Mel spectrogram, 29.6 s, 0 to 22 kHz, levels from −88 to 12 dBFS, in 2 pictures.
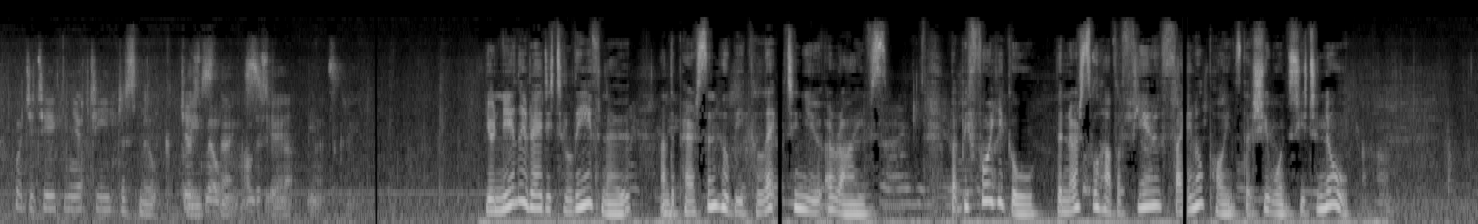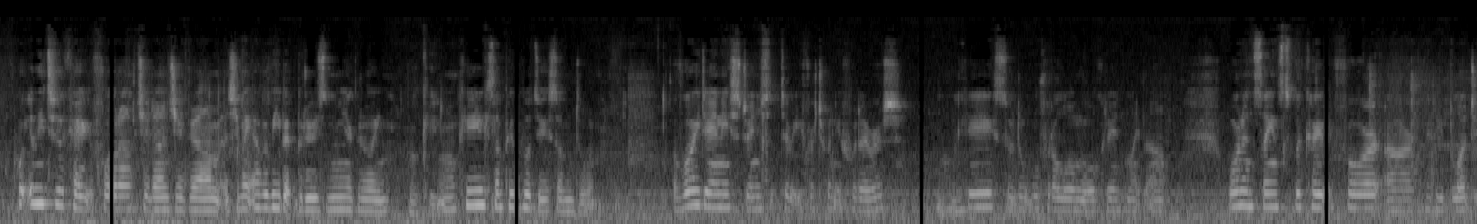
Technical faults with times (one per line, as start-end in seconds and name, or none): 3.75-3.78 gap at a join of encoded pieces
7.78-7.82 gap at a join of encoded pieces
11.82-11.87 gap at a join of encoded pieces
15.87-15.92 gap at a join of encoded pieces
19.92-19.97 gap at a join of encoded pieces
23.97-24.02 gap at a join of encoded pieces
28.02-28.07 gap at a join of encoded pieces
